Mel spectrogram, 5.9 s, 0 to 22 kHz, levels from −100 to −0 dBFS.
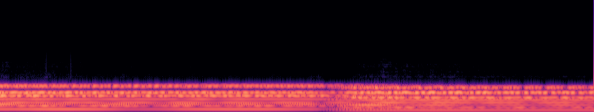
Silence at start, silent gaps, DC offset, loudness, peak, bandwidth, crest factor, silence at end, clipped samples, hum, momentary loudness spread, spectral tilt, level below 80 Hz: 0 s; none; under 0.1%; -26 LUFS; -12 dBFS; 1 kHz; 14 dB; 0 s; under 0.1%; none; 4 LU; -14 dB/octave; -52 dBFS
